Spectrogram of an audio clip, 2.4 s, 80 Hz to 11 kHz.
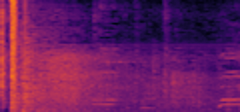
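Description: A single blank salute round fired from a 105 mm L118 light gun: one sharp report just after the start, followed by a long rumbling echo that slowly fades.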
